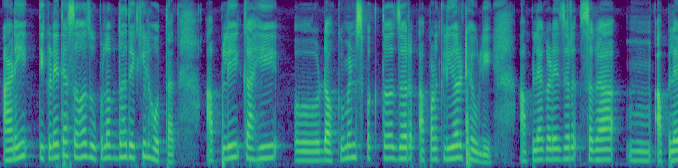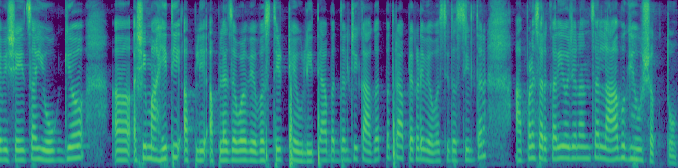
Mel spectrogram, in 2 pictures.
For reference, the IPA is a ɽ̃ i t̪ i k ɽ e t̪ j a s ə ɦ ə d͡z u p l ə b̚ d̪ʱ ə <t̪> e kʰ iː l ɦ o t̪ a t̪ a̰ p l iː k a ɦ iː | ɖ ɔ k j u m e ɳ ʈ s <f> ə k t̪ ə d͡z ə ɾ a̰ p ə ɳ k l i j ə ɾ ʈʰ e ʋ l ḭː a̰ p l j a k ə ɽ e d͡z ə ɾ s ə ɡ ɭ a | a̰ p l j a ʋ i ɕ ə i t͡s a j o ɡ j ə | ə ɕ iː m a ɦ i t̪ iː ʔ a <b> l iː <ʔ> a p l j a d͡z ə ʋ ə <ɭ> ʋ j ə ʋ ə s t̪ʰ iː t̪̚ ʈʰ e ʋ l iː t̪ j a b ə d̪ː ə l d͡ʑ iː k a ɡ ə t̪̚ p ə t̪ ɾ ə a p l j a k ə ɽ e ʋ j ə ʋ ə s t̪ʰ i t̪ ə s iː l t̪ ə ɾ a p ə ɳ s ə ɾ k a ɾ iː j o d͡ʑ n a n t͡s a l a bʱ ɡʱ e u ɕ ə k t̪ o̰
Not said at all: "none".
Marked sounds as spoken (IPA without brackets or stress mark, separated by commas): d̪, f, p, ʔ, ɭ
